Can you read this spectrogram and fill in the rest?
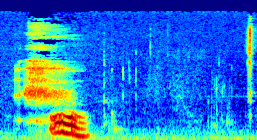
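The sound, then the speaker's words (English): A single wet slurping sip of champagne from a glass, lasting under a second, with airy hiss and a gulp-like tone, followed by near silence and a faint tick near the end. “You want to take a sip?”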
